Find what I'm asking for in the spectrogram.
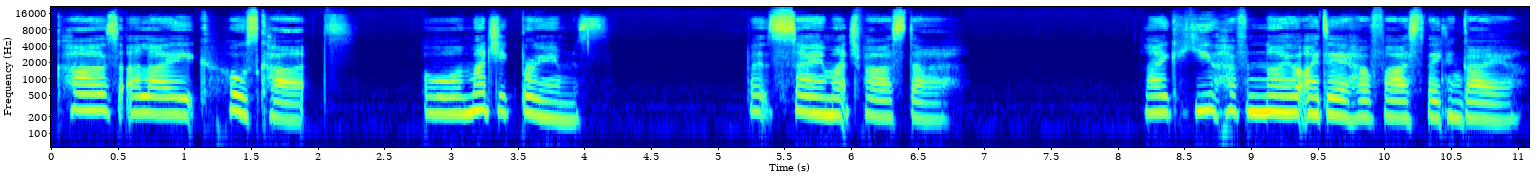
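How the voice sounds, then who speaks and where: A woman voices a playful, friendly human heroine in an ASMR roleplay, teasing the listener and rambling patiently as she explains things in a casual, one-sided conversation. Her voice is fairly high, and she takes it slowly with long pauses. The audio is studio quality with no echo.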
